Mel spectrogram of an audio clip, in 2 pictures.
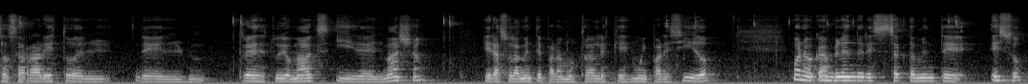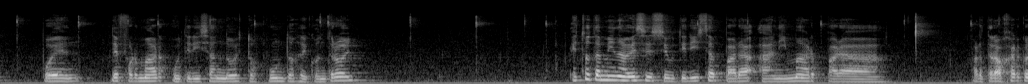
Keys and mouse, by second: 5.8 alt+middle click, 6.6 middle click, 7.6 middle click, 8.2 shift+middle click, 10.1 click, 11.3 alt+middle click, 12.0 middle click, 14.1 click, 15.2 alt+middle click, 16.1 middle click, 17.5 middle click, 19.0 alt+middle click, 19.9-20.5 middle drag.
